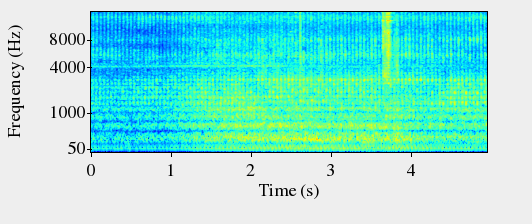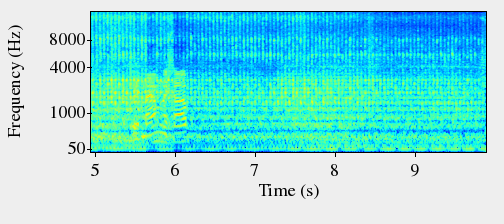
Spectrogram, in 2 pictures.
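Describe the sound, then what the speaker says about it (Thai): A three-cylinder, 40-horsepower turbo diesel tractor engine idles steadily with a low, knocking rumble throughout while someone speaks briefly over it. "เครื่องยนต์นะครับ ตัวนี้เป็น 3สูบเทอร์โบ40 แรง ม้านะครับ"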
